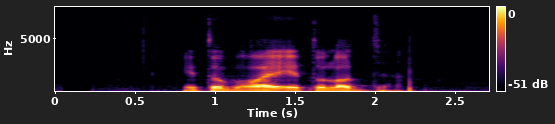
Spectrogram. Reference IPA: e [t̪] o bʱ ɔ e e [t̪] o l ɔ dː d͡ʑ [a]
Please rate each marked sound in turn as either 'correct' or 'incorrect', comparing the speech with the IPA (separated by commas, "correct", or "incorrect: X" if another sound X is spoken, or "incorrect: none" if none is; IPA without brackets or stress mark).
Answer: correct, correct, correct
